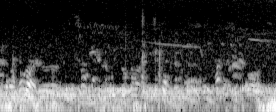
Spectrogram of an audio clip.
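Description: Many village pigeons coo in a dense, continuous chorus, loud and close, with occasional higher bird chirps above it.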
